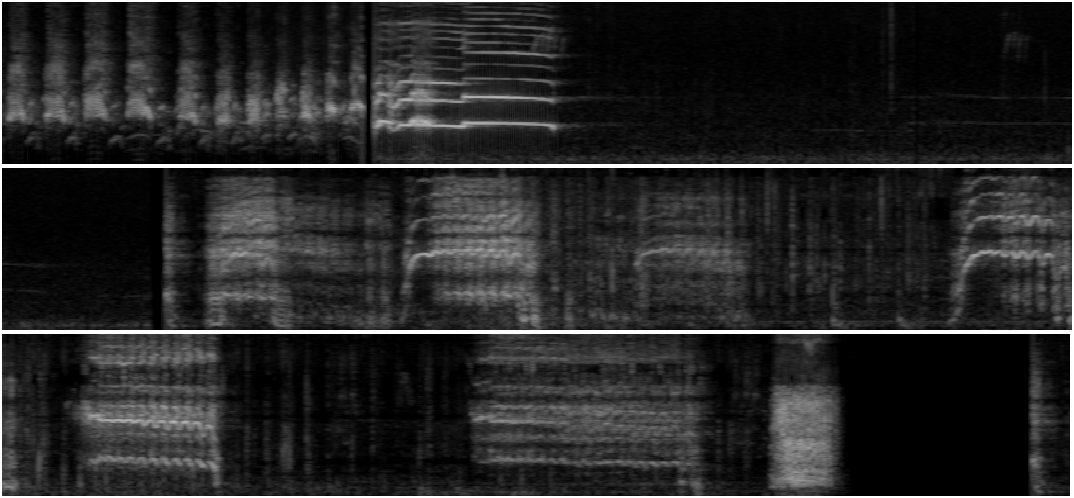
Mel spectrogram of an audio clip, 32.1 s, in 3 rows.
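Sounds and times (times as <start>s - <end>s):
horses whinnying: 12.4s - 18.2s, 20.2s - 23.7s, 26.1s - 28.5s, 29.1s - 29.8s.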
